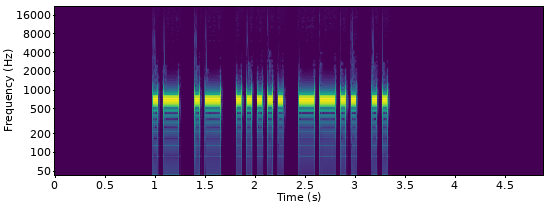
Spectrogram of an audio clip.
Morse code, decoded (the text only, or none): AA5ZI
